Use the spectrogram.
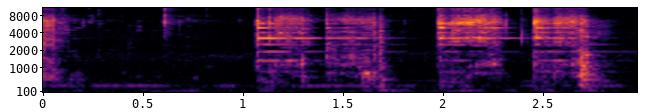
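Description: Spoon scraping and clattering in a pan while beans and potato curry are stirred after a cup of water is added, coming in several short bursts with wet, liquid scraping and brief pauses between strokes, close and fairly loud.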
